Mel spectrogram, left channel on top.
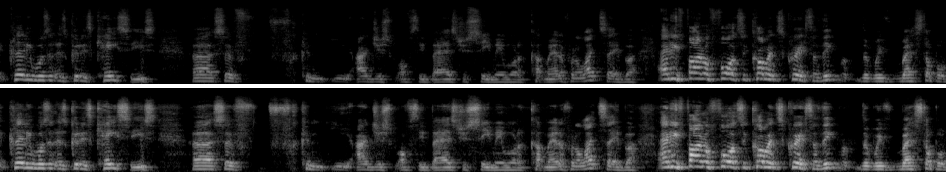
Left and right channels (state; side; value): quieter; left; 8.9 dB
